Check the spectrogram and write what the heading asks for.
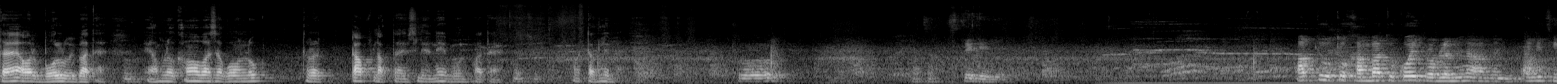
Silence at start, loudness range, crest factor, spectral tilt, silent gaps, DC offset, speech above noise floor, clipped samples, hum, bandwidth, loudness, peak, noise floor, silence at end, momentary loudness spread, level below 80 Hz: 0 s; 13 LU; 20 dB; -7.5 dB/octave; none; under 0.1%; 20 dB; under 0.1%; none; 18 kHz; -21 LUFS; -2 dBFS; -40 dBFS; 0 s; 21 LU; -50 dBFS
